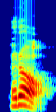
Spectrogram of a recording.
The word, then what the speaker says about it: ρ: Our first letter this time is the consonant ro. Its sound is r and is exactly like the English R.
